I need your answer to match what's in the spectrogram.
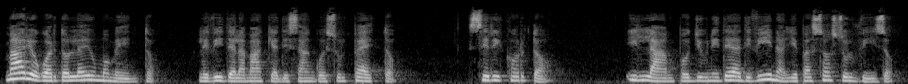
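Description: A woman narrating a dramatic story aloud in an expressive, measured way. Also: sits low. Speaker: audiobook narrator.

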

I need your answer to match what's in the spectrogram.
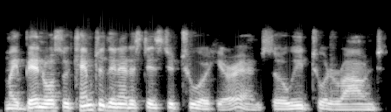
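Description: A man from Zimbabwe, a scientist and guest, telling his life story in casual interview talk, pausing often with fillers and restarts. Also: lowish voice, muffled recording. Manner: halting, many "uh" fillers and restarts.

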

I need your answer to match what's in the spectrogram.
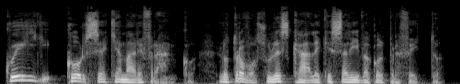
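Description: A man reads a classic novel aloud in a measured, expressive way. His voice is low and swings widely in pitch, and the recording is dry and close with no room sound. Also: breathy edge, no room sound. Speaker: audiobook reader. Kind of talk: scripted narration.

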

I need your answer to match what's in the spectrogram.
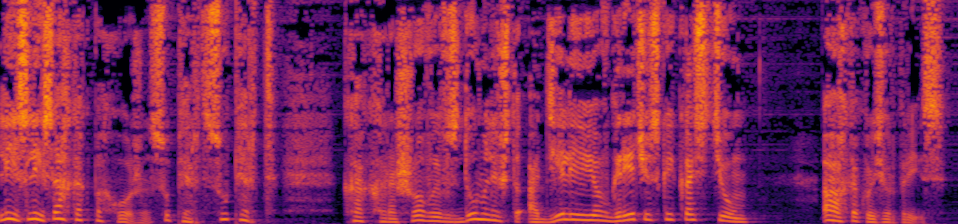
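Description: A man's voice: mid-range voice, sing-song, moderate pace, a little mellow. A man reading an audiobook voices a gushing aristocratic lady, fluttery and exclaiming, dropping French phrases. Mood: delighted.

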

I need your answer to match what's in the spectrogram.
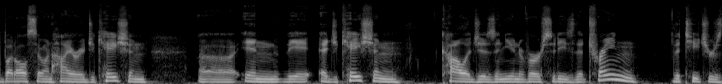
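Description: A man's voice: medium pitch, no room sound. Man, university guest on radio, rambling, restarts, dry close sound. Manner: rambling, many fillers and restarts. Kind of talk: radio interview.

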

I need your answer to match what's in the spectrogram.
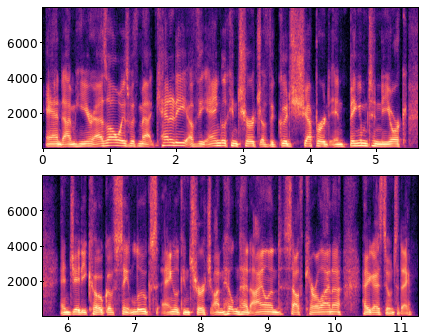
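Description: A man of average pitch hosts a podcast in an orderly, articulate way. His delivery mixes prepared introduction with casual chat, and the sound is dry. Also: steady tone, brisk, no room sound. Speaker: podcast host and Anglican pastor. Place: basement.

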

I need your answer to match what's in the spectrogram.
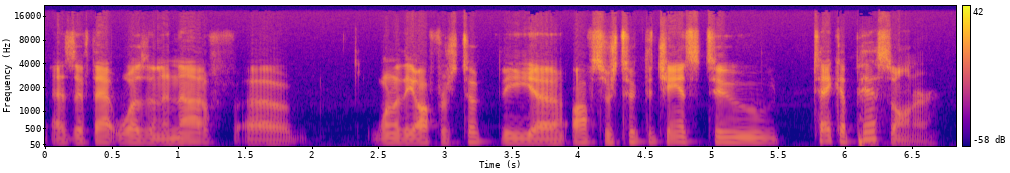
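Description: A man with a mid-pitched voice, recorded dry and close. He co-hosts a casual talk show, reporting stories in an offhand, wry manner. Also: moderate pace, a bit bright, clear, resonant tone, no echo. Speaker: co-host reporting news stories. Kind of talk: casual chat.

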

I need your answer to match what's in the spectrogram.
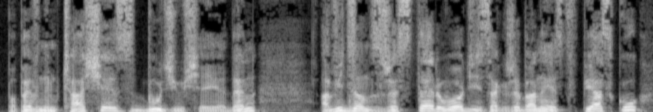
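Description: A middle-aged man reading a classic adventure novel aloud in a measured, steady storytelling manner. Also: medium pitch, breathy edge, dry recording, studio quality. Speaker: audiobook narrator. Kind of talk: scripted literary narration.

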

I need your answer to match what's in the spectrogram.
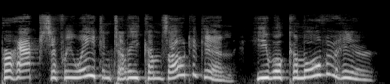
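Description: A man's voice: very high voice, very animated, normal speed, voice pushed up. A man voicing a blue jay suggesting they wait. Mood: hopeful. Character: hopeful scheming male blue jay.

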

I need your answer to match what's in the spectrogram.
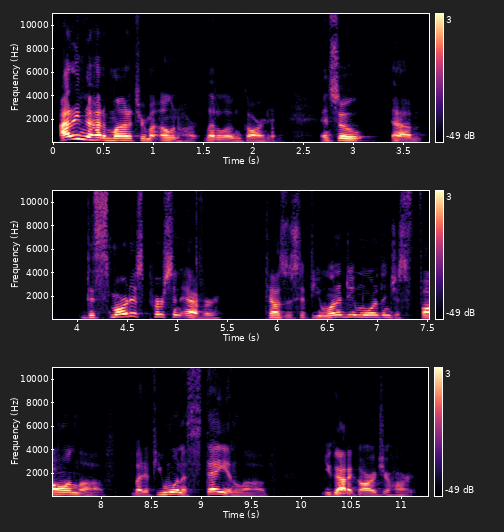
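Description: A man's voice: a little high, expressive, brisk. A young man giving an earnest, conversational sermon on relationships, speaking straight to his listeners and often checking in with "right?". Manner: lists questions and feelings one by one.

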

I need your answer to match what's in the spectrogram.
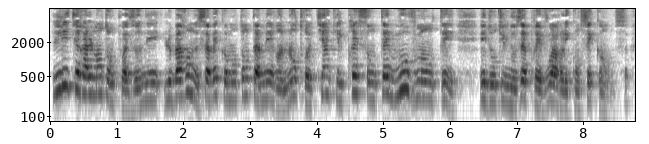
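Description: A woman reading a storybook aloud with expressive, animated narration. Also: medium pitch, normal speed. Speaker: audiobook reader.

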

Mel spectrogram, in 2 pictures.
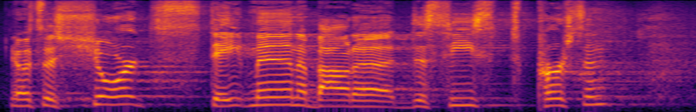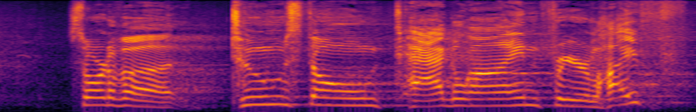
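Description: A man preaching a sermon in a church in an unhurried, conversational way with dry touches of humor. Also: sits high, fairly bright tone. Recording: long reverb of a large hall.

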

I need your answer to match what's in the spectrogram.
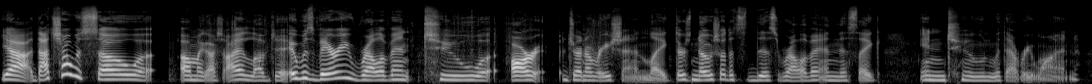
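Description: A woman's voice: medium pitch, normal speed, gravelly, a bit bright, no room sound. A young adult woman co-hosting a podcast in casual, informal chat, often peppered with filler "like". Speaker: podcast co-host.

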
